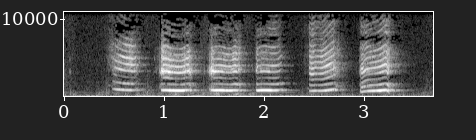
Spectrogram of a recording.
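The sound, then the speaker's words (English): A voice imitates a bat with six short, high-pitched squeaky whines in quick succession, each wavering slightly in pitch, fairly loud over a quiet background with no talking. “I tried to do a bat.”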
